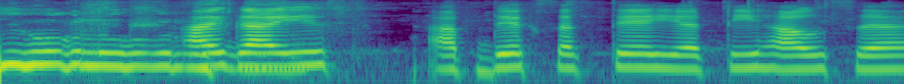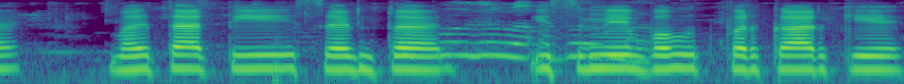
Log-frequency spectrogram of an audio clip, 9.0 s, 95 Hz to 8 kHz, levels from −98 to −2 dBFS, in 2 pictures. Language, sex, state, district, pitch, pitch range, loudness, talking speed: Hindi, female, Bihar, Katihar, 220 Hz, 210-235 Hz, -20 LUFS, 105 wpm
